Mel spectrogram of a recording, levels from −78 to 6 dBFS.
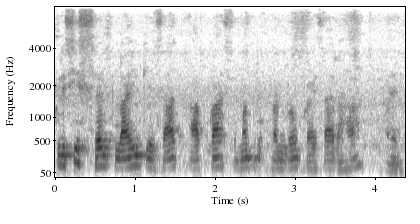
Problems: constant background noise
